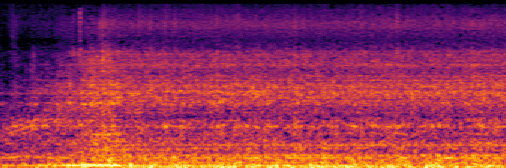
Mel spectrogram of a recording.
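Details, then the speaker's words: Table saw after tightening a loose, flopping pulley that caused a loud rattle: a steady, even low hum with no rattle or flapping, now much quieter and running smoothly. "yeah that's much quieter so success"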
